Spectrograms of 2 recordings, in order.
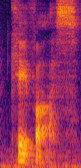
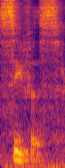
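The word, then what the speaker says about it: Cephas: Kaaya um and so Paul here just translates Kaaya straight into Greek and calls him kayas and then we of course pronounce it sephus right because we pronounce c as an S no big deal he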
